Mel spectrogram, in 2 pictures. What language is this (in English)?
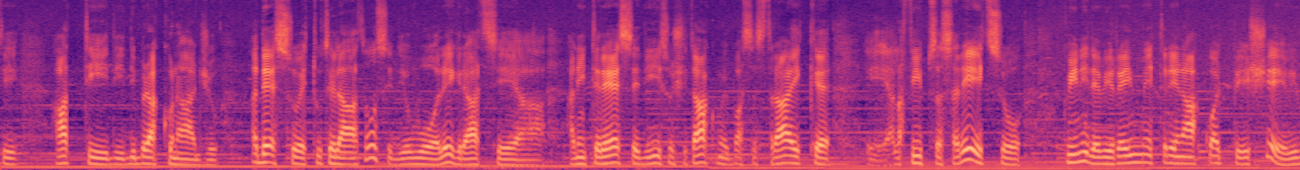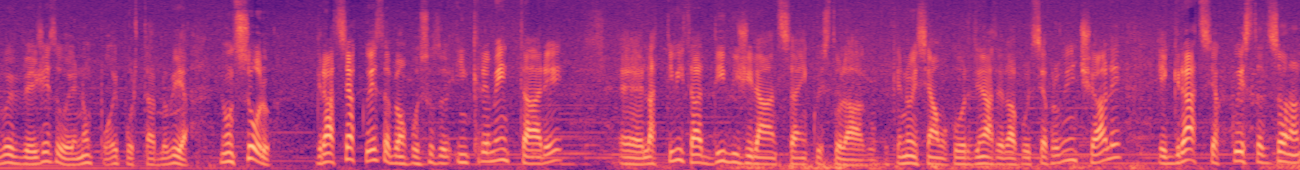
Italian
